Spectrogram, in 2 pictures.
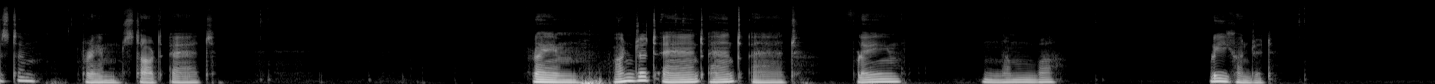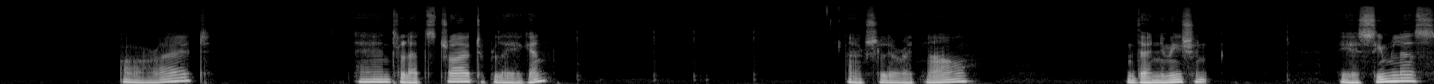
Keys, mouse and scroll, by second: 2.6-4.7 drag, 4.7 0, 6.8-9.2 drag, 9.2 0, 13.0 click, 18.3 space, 19.4-20.4 middle drag, 20.4-20.9 scroll up 3, 20.9-21.4 middle drag, 21.4-21.9 scroll down 2, 21.9-24.9 middle drag.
